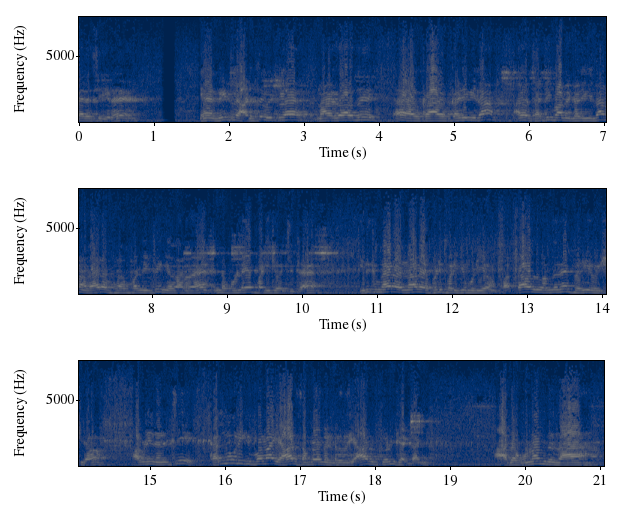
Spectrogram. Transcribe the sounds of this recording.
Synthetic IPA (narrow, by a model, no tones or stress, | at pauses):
ʋeːɾɐsɛjɪɾẽː | ẽːʋiːʈːɪlɐːɽɯt̪ːɐʋiːʈːɪlɐnãːɛðaːʋɐðɯ | kɐkɐɻɪʋinãːʔɐ̰nd̪ɐsɐʈːɪpːaːnɐkɐɻɪʋɪt̪ãːnãːʋeːɾɐpɐɳːɪʈːɯɪŋɡɐʋɐɾɯʋẽːɪnd̪ɐpʊɭːɐjeːpɐɽɪk̬ʲːɐʋɐt͡ʃːɯʈːẽː | ɪðɯkːɯmeːlɐɛnːaːlɐɛpːɐɽipɐɽɪk̬ːɐmʊɽɪjʊ̃pɐt̪ːaːʋɐðɯʋɐnd̪ɯðẽːpɛɾɪjɐʋɪʂɐjɔ̃ | ʔɐpːɐɽinɪnɛt͡ʃːɯ | kɐnːuːɾɪk̬ːɯp̬ːoːnãːjaːɾɯsɐmbɐlɐ̃ŋɡɐɾɐðɯjaːɾɾɯkːʊ̃nːɯkeːʈːa̰ːŋɡɐ̰ | ʔɐ̰ðɐʊɳɐɾnd̪ɯðãː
